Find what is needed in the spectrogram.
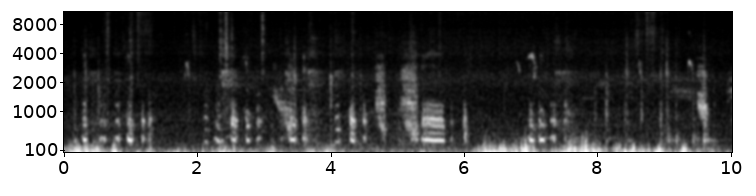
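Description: Several chickens clucking as they feed: many short clucks, with one longer drawn-out call about five seconds in, and scattered sharp clicks of beaks pecking at the feed bowls. Bursts of low rumble near the start and from about six seconds in.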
